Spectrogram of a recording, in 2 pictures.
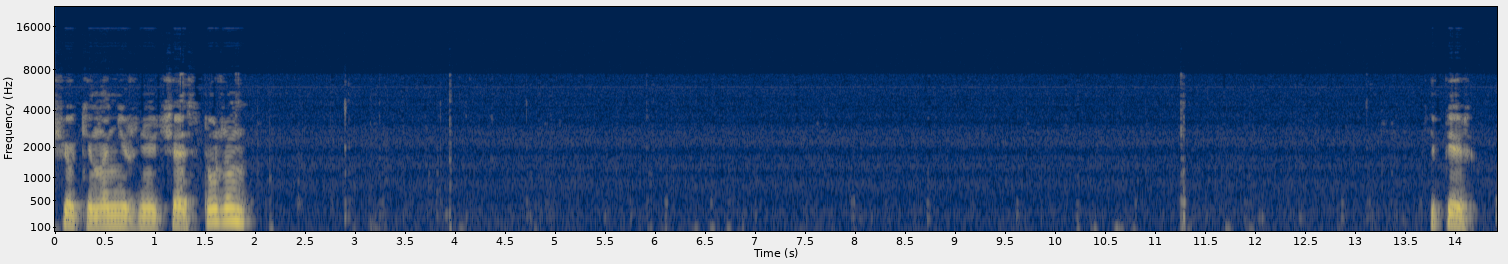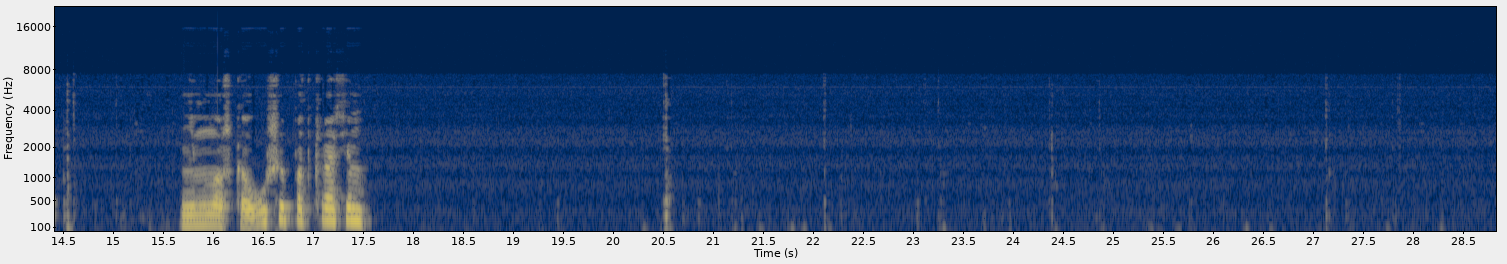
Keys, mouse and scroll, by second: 1.9-3.1 middle drag, 3.3 shift+middle click, 4.1 middle click, 6.1-11.5 drag, 12.0-13.2 middle drag, 14.7 middle click, 16.7-20.7 drag, 21.5 click, 23.4-24.7 drag, 25.1-27.3 drag, 27.8-28.8 middle drag.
